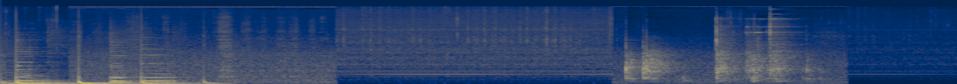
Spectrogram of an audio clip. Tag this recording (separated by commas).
Filing (rasp), Wood, Rub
